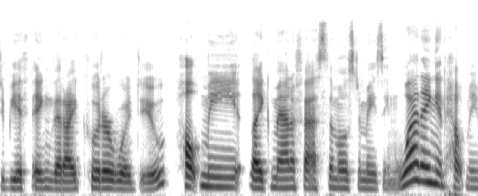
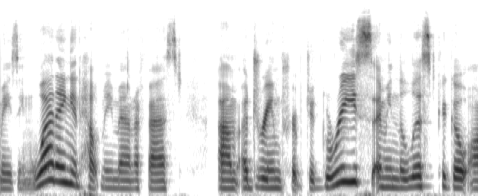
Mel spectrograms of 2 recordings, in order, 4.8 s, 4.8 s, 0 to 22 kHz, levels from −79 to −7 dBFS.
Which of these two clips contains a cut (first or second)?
first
